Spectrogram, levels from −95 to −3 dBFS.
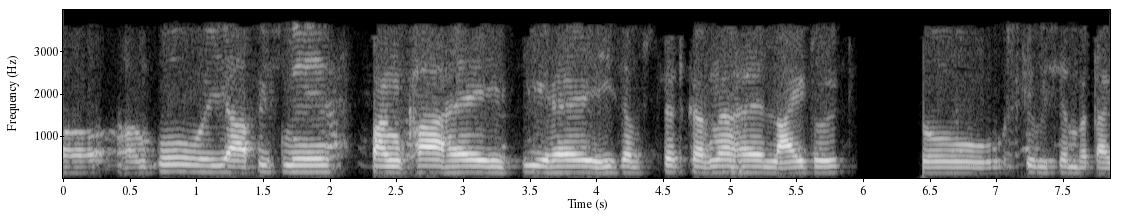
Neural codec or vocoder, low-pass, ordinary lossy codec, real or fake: none; 3.6 kHz; MP3, 24 kbps; real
